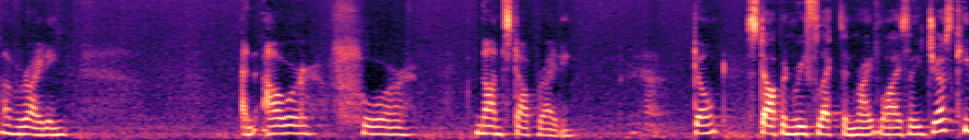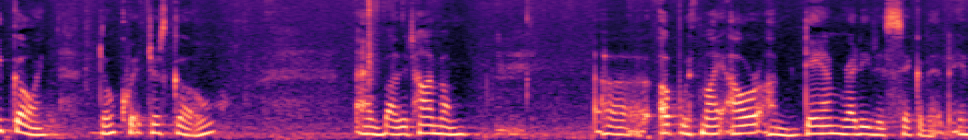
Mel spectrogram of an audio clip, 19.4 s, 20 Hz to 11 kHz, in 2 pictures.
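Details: Woman aged 89, recovering from a left temporal lobe stroke; at onset her sentences came out as random words, and she still has difficulty completing syntax; aphasia after stroke.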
